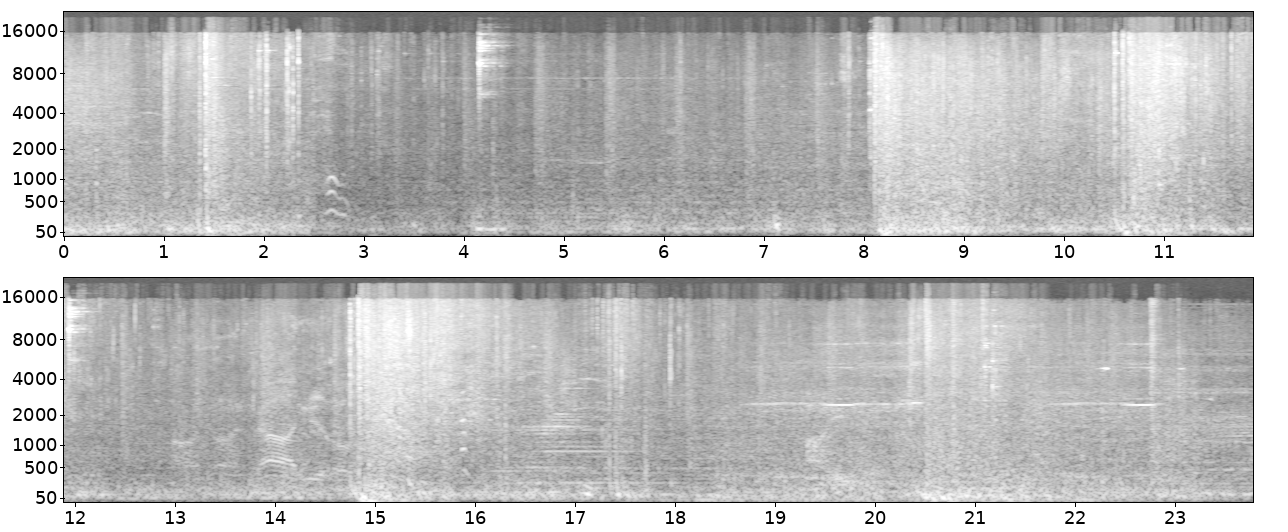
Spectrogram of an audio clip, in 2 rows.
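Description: Gunfire from the video game Resident Evil 4: repeated loud bursts and broadband blasts recur across the stretch amid busy game noise, with voices talking between the shots.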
